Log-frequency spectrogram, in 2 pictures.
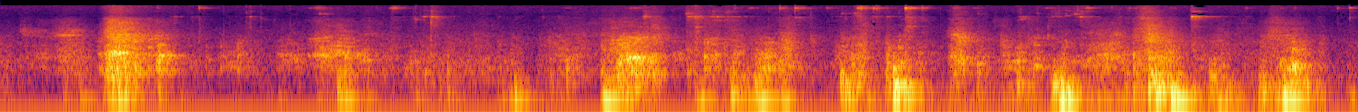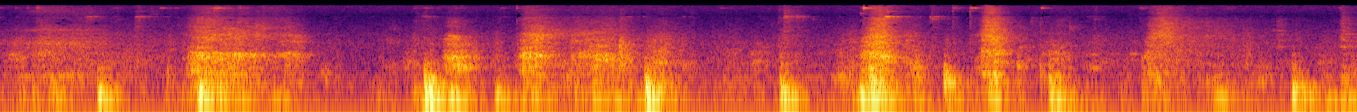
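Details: Golden Retriever Monty in a play fight with Eric, a Labrador, two pet dogs: a steady stream of short growls, snorts and yips, every second or so, with scuffling between.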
